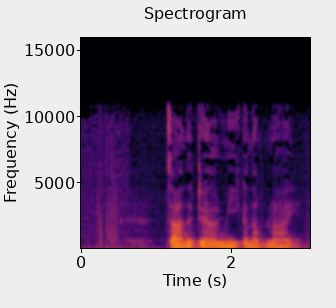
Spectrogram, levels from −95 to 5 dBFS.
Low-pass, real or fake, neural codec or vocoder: 10.8 kHz; real; none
